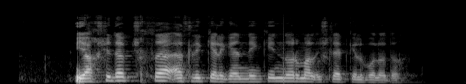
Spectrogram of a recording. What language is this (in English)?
Uyghur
